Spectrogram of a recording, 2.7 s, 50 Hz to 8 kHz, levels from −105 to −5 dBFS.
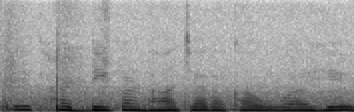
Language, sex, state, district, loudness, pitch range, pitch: Hindi, female, Bihar, Darbhanga, -15 LUFS, 210-225 Hz, 220 Hz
